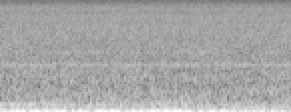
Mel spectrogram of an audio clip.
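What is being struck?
Nothing is struck.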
